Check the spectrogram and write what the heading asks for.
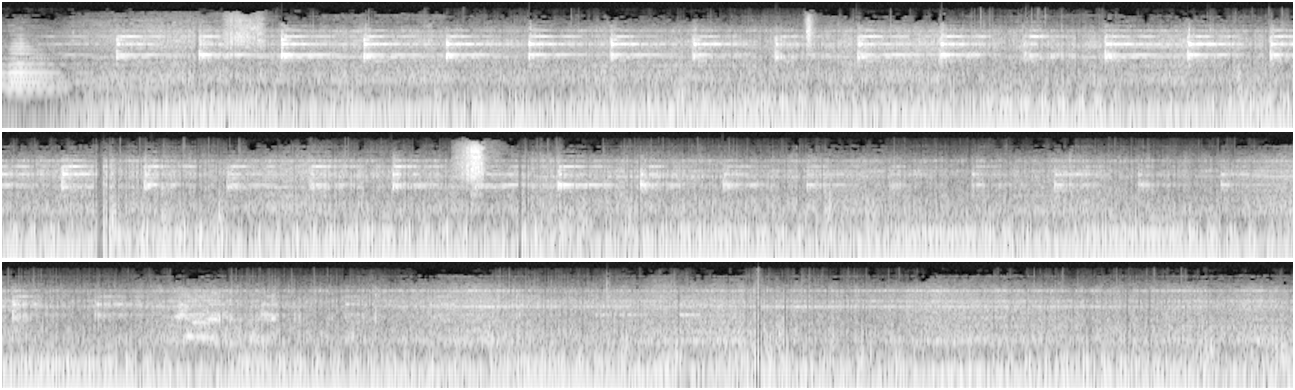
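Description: Norfolk Southern diesel-electric locomotives running at low speed close by, their engines giving a steady deep rumble. A horn blast cuts off right at the start. A regular ringing, typical of the locomotive bell, repeats through most of the first two thirds, and a brief sharp hiss comes about halfway through.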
